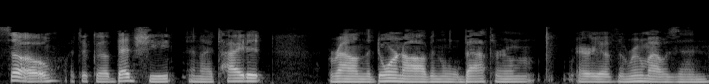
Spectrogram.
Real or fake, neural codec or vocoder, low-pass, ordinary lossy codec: real; none; 7.2 kHz; MP3, 24 kbps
